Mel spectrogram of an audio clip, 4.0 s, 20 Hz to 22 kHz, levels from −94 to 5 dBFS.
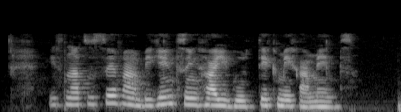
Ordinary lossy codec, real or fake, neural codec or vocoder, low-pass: MP3, 48 kbps; real; none; 7.2 kHz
